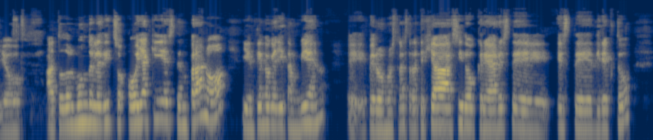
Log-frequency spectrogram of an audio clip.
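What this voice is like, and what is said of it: Spanish accent from Spain. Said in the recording (Spanish): “ese acento español que me encanta”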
